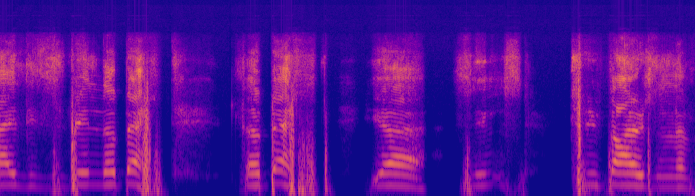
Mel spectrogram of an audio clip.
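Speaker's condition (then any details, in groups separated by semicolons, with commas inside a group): Cerebral palsy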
